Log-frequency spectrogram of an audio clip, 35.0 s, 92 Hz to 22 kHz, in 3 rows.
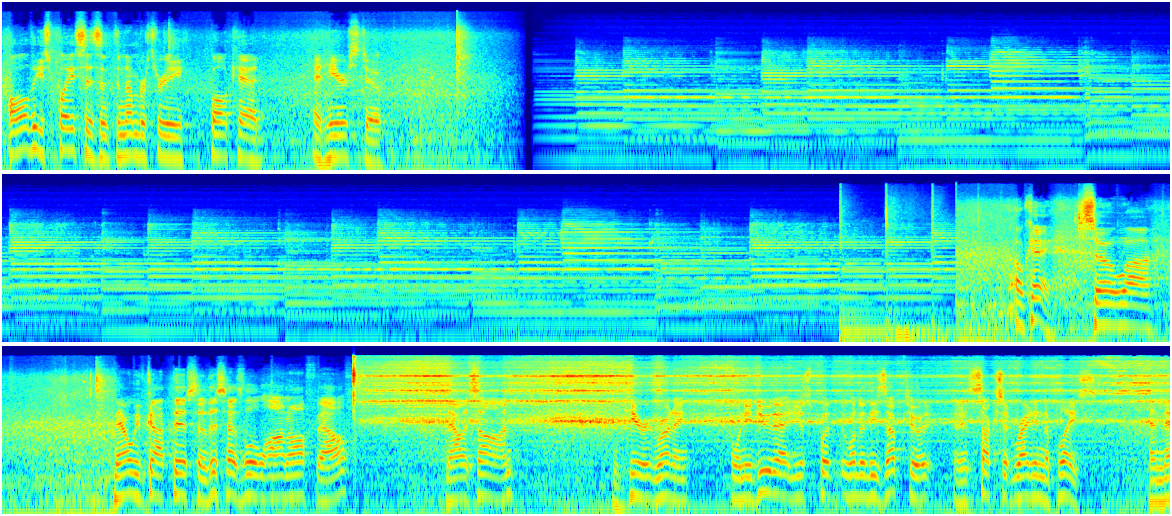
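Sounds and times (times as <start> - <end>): background music with sustained chords: 5.4 - 21.3.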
